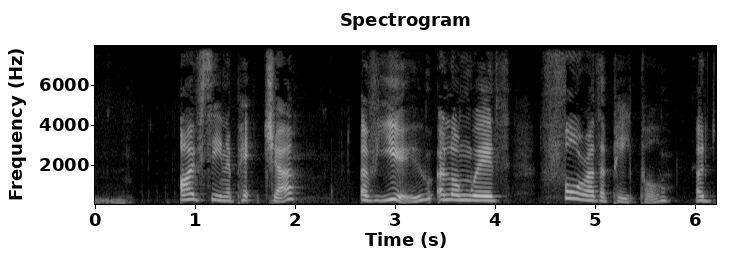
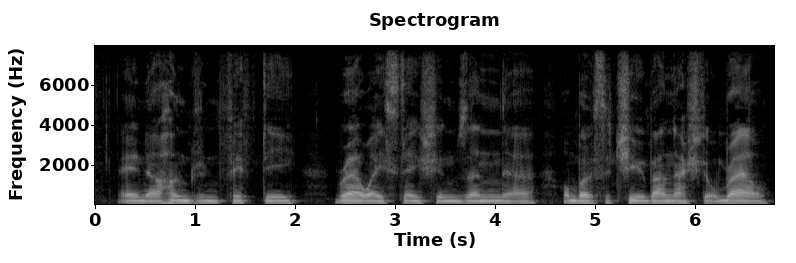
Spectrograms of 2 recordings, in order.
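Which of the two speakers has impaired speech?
The second: motor neurone disease; progressing, walks only a few steps; speech audibly deteriorating, breathing capacity down to 42%.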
